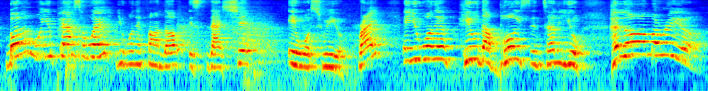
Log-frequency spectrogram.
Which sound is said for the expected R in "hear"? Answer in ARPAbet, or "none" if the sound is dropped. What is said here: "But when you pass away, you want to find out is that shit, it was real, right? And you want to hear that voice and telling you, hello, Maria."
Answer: L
